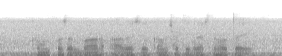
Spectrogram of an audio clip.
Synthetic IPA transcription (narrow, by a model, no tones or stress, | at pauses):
kʰoːnpʰɐsəlbaːɽ̤aːʋeːsekɐmt͡ʃʰɐt̪ikɾɐst̪ɦoːt̪aiː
